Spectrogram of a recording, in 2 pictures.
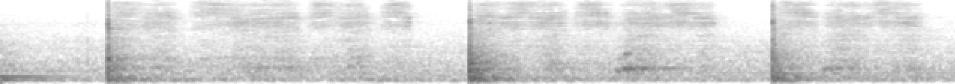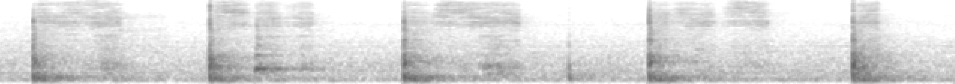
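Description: A pen writing an answer on paper during an algebra lesson, about seven short quiet scratching strokes in an even rhythm, close and faint, with no voices.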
